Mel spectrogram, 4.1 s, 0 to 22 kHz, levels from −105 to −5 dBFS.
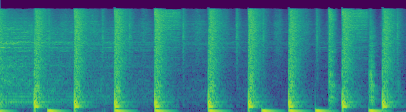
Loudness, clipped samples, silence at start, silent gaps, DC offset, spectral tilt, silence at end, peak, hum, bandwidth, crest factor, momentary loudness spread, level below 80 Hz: -19 LUFS; under 0.1%; 0 s; none; under 0.1%; -3 dB/octave; 0.05 s; 0 dBFS; none; 16.5 kHz; 20 dB; 2 LU; -26 dBFS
